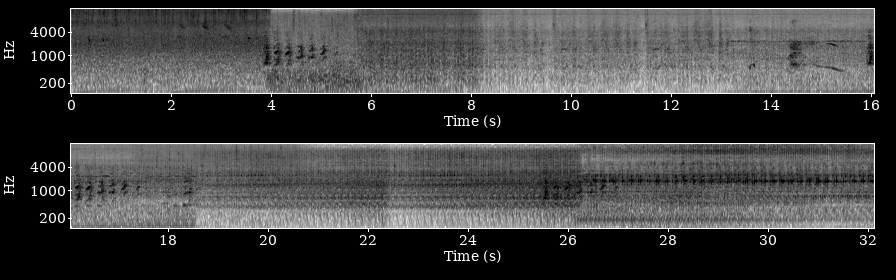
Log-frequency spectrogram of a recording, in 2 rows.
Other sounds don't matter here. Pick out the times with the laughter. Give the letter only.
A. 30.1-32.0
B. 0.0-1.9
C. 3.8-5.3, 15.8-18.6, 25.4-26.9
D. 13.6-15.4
C.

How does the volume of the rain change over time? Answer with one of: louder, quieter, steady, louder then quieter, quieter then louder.
quieter.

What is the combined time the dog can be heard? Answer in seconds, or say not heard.
2 s.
